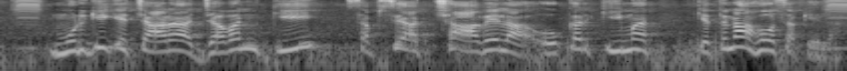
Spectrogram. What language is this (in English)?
Bhojpuri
